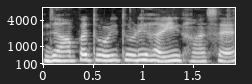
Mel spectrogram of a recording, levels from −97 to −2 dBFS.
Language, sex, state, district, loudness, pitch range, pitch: Hindi, female, Bihar, Samastipur, -14 LUFS, 235-275 Hz, 255 Hz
